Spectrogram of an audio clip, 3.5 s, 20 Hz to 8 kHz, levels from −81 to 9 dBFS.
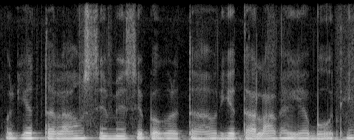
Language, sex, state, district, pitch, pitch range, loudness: Hindi, male, Bihar, Bhagalpur, 140 Hz, 135-145 Hz, -15 LUFS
